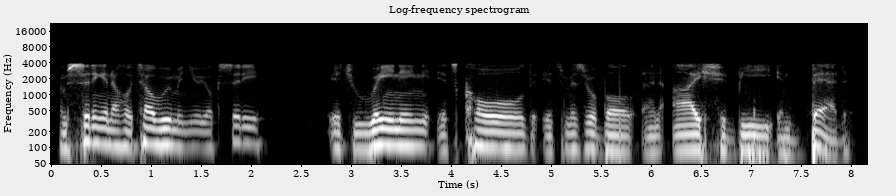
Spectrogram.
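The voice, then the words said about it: Tired, low-energy sick voice. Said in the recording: “my voice is not its usual energized self. I'm sick ... Sick as a dog.”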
